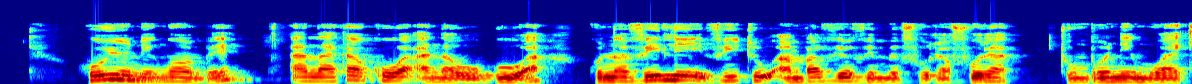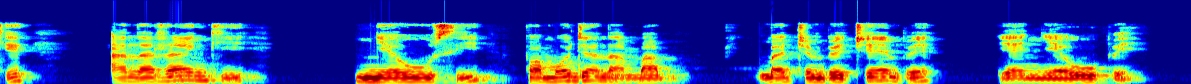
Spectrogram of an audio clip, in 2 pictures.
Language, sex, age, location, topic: Swahili, male, 18-24, Kisii, agriculture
